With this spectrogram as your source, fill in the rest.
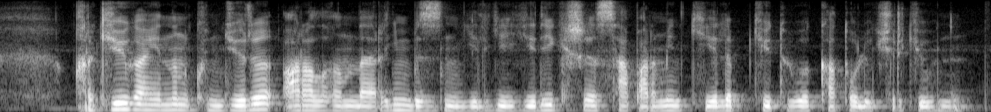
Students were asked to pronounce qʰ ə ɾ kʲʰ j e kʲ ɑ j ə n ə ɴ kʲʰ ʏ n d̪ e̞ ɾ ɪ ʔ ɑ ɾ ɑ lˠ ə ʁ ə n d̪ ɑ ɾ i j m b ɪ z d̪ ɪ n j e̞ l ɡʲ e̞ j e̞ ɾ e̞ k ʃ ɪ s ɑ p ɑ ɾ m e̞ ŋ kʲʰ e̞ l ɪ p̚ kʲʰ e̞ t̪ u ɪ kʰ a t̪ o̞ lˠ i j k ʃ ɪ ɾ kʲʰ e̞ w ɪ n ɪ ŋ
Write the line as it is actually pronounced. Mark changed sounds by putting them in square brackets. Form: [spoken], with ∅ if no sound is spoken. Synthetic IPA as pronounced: qʰ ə ɾ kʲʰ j e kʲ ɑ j ə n ə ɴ kʲʰ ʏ n d̪ e̞ ɾ ɪ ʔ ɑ ɾ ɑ lˠ ə ʁ ə n d̪ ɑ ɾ i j m b ɪ z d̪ ɪ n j e̞ l ɡʲ e̞ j e̞ ɾ e̞ k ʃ ɪ s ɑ p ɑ ɾ m e̞ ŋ kʲʰ e̞ l ɪ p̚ kʲʰ e̞ t̪ u ɪ kʰ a t̪ o̞ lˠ i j k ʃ ɪ ɾ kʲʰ e̞ w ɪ n ɪ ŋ

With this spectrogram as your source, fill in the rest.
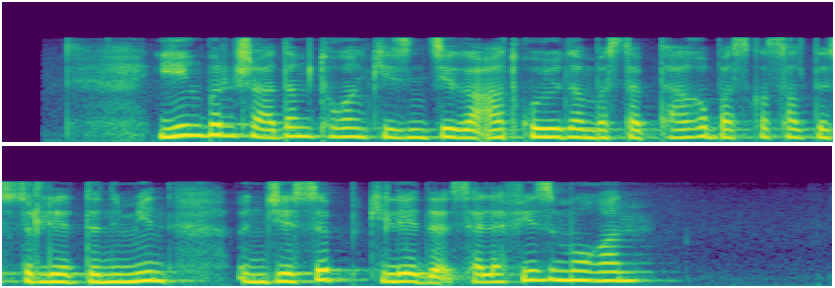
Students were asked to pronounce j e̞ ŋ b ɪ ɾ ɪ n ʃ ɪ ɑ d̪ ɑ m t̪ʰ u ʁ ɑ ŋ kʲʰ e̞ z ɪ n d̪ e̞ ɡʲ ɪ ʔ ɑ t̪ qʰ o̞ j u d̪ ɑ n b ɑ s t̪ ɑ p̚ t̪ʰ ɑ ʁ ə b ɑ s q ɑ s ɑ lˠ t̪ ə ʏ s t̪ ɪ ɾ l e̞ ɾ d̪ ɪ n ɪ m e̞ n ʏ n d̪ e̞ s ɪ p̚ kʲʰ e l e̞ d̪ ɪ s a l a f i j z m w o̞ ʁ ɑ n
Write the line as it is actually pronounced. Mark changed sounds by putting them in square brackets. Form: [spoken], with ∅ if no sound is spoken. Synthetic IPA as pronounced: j e̞ ŋ b ɪ ɾ ɪ n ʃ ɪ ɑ d̪ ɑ m t̪ʰ u ʁ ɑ ŋ kʲʰ e̞ z ɪ n d̪ e̞ ɡʲ ɪ ʔ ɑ t̪ qʰ o̞ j u d̪ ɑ n b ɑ s t̪ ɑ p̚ t̪ʰ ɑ ʁ ə b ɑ s q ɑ s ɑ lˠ t̪ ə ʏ s t̪ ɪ ɾ l e̞ ɾ d̪ ɪ n ɪ m e̞ n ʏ n d̪ e̞ s ɪ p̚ kʲʰ e l e̞ d̪ ɪ s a l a f i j z m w o̞ ʁ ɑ n

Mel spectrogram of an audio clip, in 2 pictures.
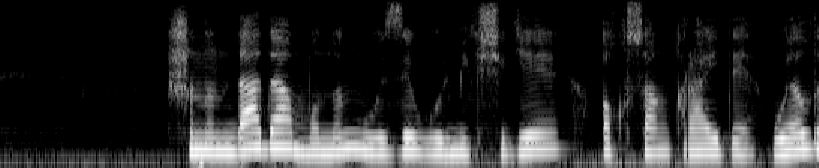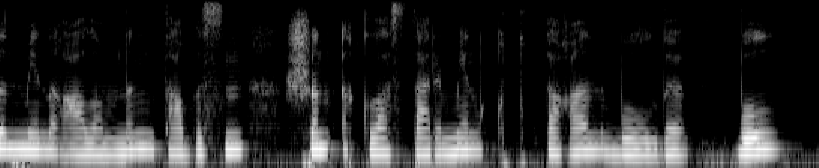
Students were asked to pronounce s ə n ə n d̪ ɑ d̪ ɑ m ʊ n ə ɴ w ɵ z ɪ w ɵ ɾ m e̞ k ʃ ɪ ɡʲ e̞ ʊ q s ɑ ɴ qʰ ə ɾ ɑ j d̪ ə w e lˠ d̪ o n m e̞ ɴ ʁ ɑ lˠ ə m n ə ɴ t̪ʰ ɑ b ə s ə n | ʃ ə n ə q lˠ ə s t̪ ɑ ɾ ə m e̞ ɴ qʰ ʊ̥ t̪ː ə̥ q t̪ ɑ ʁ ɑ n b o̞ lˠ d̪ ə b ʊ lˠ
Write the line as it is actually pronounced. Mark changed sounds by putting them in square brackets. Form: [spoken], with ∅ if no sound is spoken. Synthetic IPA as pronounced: [ʃ] ə n ə n d̪ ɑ d̪ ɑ m ʊ n ə ɴ w ɵ z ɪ w ɵ ɾ m e̞ k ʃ ɪ ɡʲ e̞ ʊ q s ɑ ɴ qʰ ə ɾ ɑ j d̪ ə w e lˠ d̪ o n m e̞ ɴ ʁ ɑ lˠ ə m n ə ɴ t̪ʰ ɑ b ə s ə n | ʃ ə n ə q lˠ [ɑ] s t̪ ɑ ɾ ə m e̞ ɴ qʰ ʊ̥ t̪ː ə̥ q t̪ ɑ ʁ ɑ n b o̞ lˠ d̪ ə b ʊ lˠ

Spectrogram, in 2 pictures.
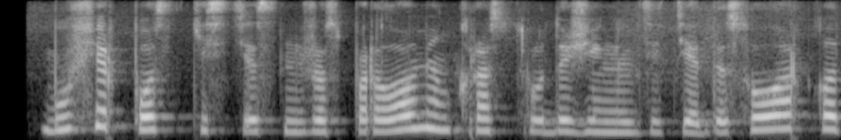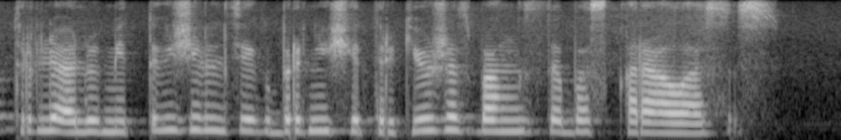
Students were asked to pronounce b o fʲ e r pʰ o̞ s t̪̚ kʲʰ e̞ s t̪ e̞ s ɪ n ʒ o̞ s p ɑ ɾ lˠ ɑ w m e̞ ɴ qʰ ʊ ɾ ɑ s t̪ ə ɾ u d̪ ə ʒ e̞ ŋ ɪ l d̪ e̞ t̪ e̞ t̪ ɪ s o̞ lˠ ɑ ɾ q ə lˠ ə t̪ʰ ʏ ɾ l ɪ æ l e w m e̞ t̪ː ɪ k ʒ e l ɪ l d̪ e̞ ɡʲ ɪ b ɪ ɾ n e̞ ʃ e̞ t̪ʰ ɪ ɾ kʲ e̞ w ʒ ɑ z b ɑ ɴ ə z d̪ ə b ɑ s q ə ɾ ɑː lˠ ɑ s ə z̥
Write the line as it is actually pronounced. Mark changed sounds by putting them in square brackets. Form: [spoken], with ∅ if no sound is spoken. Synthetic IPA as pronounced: b [u] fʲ e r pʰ o̞ s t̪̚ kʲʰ e̞ s t̪ e̞ s ɪ n ʒ o̞ s p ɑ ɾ lˠ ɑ w m e̞ ɴ qʰ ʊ ɾ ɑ s t̪ ə ɾ u d̪ ə ʒ e̞ ŋ ɪ l d̪ e̞ t̪ e̞ [d̪] ɪ s o̞ lˠ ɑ ɾ q ə lˠ ə t̪ʰ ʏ ɾ l ɪ æ l e w m e̞ t̪ː ɪ k ʒ e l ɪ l d̪ e̞ ɡʲ ɪ b ɪ ɾ n e̞ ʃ e̞ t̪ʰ ɪ ɾ kʲ e̞ w ʒ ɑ z b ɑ ɴ ə z d̪ ə b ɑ s q [ɑ] ɾ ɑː lˠ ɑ s ə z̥

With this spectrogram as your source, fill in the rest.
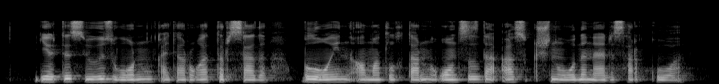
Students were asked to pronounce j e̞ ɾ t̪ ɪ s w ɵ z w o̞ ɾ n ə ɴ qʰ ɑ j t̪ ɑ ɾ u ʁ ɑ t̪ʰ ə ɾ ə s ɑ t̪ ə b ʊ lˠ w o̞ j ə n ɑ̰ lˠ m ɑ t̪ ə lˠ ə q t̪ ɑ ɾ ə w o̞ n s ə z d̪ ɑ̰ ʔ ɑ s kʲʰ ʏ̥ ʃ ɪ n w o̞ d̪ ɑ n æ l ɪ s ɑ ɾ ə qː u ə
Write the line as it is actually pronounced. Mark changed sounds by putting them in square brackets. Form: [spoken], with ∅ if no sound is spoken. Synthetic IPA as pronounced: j e̞ ɾ t̪ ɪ s w ɵ z w o̞ ɾ n ə ɴ qʰ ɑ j t̪ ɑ ɾ u ʁ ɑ t̪ʰ ə ɾ ə s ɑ [d̪] ə b ʊ lˠ w o̞ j ə n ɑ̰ lˠ m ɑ t̪ ə lˠ ə q t̪ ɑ ɾ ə w o̞ n s ə z d̪ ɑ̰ ʔ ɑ s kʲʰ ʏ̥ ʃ ɪ n w o̞ d̪ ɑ n æ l ɪ s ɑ ɾ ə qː u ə

